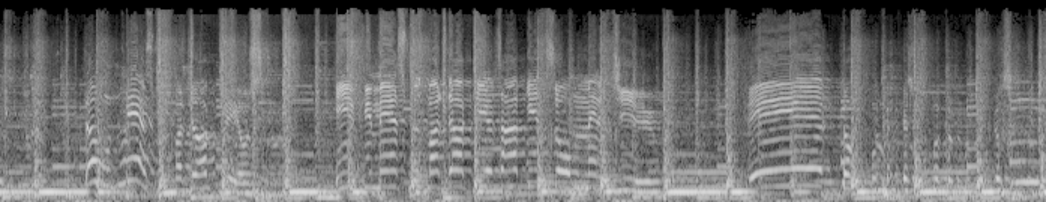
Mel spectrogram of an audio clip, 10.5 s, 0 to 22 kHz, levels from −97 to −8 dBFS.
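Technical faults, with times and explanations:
1.30 to 4.86 s, pre-emphasis left on: the treble was lifted before storage and the matching de-emphasis never undid it, so the top end stands about 8 dB higher at 10 kHz than at 1 kHz, a shelf shape that fits the CD 50/15 µs curve. The sound turns thin, bright and hissy. On a spectrogram the band above about 3 kHz brightens abruptly for that span; the waveform looks spikier, with sharper transients.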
